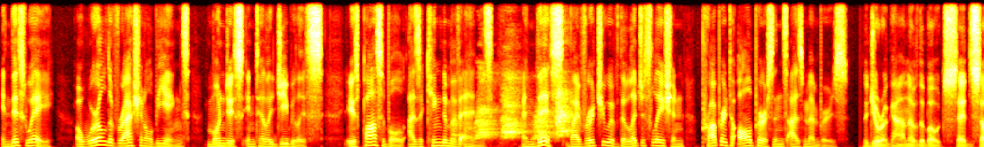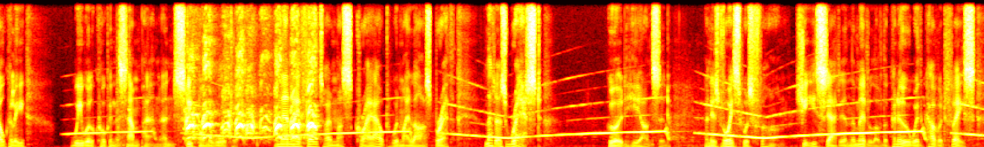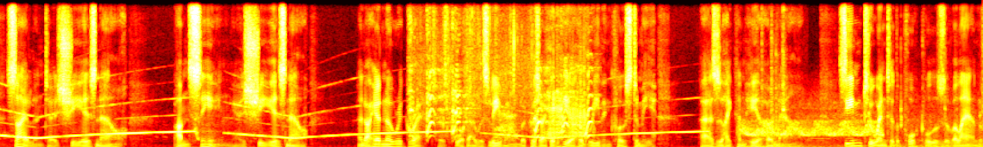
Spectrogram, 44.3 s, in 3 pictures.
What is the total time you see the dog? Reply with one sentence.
You can hear the dog for 7 seconds altogether.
